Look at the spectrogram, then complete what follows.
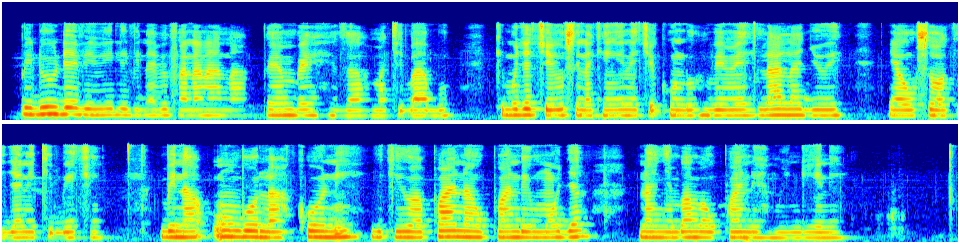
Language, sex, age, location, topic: Swahili, female, 25-35, Nairobi, health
